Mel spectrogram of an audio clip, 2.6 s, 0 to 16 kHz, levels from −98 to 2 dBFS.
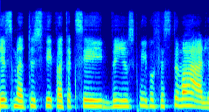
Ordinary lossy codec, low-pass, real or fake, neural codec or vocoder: Opus, 64 kbps; 10.8 kHz; fake; codec, 24 kHz, 0.9 kbps, WavTokenizer, medium music audio release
